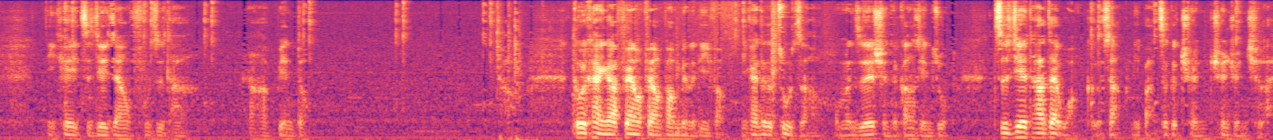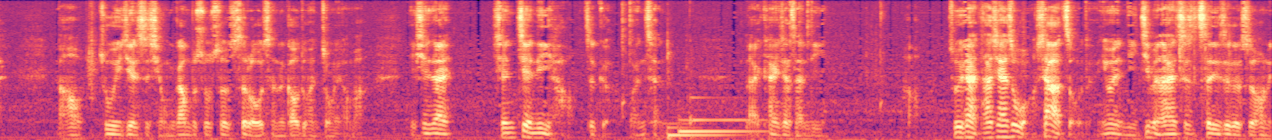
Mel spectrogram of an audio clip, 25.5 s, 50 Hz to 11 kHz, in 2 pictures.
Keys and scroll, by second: 4.8 Escape, 24.4 ctrl+z.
